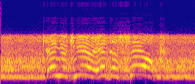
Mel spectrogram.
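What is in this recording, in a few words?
English bailout mood med; speech; War Thunder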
